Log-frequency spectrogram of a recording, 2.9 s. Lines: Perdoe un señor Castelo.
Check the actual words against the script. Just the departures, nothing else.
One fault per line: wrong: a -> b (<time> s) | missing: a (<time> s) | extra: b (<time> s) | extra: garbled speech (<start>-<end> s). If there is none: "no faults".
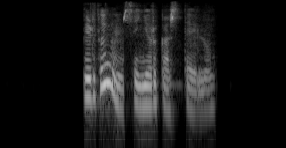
no faults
